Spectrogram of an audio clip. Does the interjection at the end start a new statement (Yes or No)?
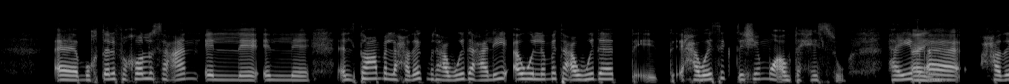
No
